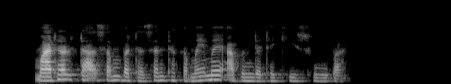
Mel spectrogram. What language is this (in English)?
Hausa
